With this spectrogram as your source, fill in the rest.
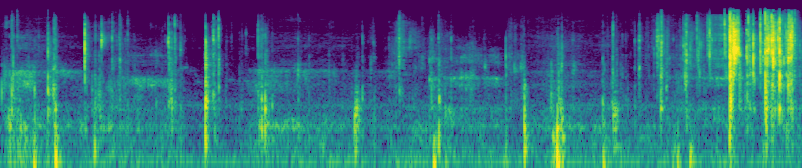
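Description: Cards tap and shuffle against each other.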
